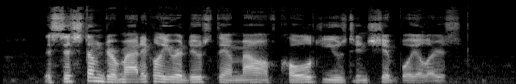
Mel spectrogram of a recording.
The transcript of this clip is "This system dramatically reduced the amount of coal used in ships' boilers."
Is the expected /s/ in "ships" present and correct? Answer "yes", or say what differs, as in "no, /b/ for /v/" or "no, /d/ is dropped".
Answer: no, /s/ is dropped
